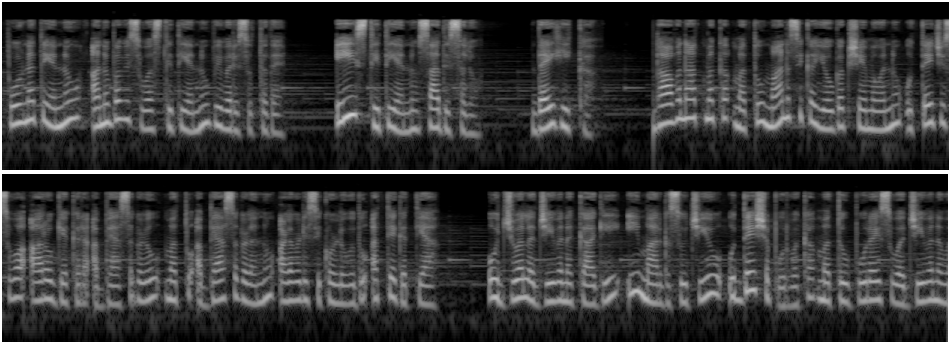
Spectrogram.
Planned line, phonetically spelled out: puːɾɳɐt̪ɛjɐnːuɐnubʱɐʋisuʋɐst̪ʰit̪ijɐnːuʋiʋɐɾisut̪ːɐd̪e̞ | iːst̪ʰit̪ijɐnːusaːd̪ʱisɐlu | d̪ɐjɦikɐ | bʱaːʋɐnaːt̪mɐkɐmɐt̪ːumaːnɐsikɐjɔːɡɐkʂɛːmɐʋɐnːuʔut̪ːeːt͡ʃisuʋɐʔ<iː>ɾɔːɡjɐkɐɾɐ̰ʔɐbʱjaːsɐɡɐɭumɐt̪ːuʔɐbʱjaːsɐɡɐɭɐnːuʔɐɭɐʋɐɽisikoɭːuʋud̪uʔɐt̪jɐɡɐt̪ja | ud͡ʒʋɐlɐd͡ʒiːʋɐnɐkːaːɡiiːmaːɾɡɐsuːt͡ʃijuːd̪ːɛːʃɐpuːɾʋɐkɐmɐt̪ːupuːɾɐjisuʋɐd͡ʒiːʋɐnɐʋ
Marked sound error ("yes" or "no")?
yes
